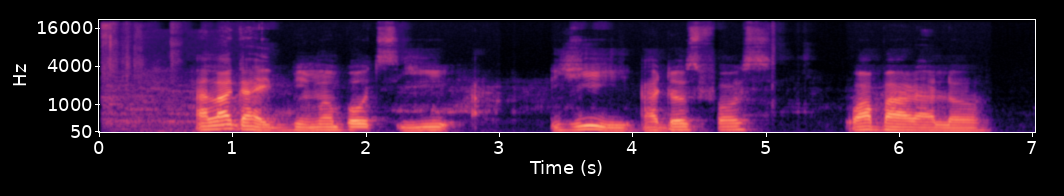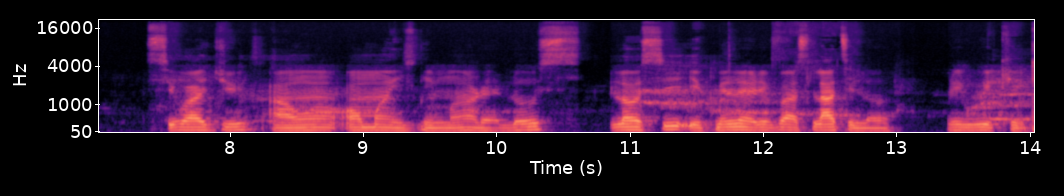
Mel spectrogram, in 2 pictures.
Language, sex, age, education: Yoruba, male, 15-29, tertiary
